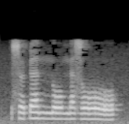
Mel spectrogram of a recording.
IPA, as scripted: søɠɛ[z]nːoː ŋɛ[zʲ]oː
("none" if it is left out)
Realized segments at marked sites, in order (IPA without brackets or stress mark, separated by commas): none, z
